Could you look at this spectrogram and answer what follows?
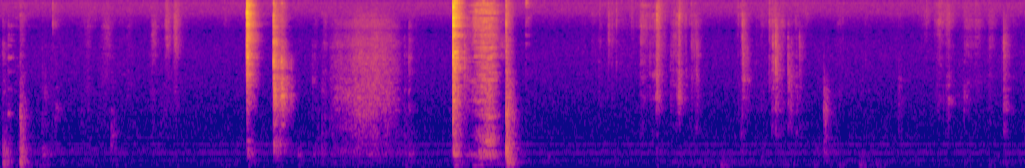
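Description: A metal tablespoon scraping seeds and stringy pulp out of a halved butternut squash: two sharp clacks about two and a half seconds in, a soft rasping scrape, then a louder cluster of scrapes near the middle and faint scratching after.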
